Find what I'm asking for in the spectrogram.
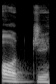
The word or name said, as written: Oggi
